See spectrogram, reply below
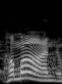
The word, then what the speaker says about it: Haman: So every time Haman, which is how you pronounce his name, I said Haman today.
